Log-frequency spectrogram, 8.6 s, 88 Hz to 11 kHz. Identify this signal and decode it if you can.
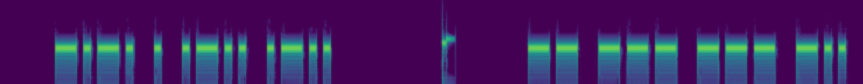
Morse code, heard as a keyed tone, about 17 wpm, 700 Hz. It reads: CELL MOOD
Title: Sentences from Top 1100 Words - New Word Drill Alt - 17wpm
